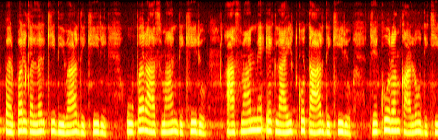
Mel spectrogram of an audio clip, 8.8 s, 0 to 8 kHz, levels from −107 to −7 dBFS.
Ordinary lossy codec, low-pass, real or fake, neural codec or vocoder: none; none; real; none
